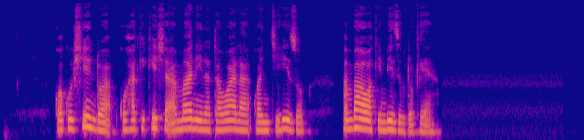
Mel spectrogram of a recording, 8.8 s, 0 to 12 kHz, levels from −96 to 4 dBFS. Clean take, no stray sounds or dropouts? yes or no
yes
